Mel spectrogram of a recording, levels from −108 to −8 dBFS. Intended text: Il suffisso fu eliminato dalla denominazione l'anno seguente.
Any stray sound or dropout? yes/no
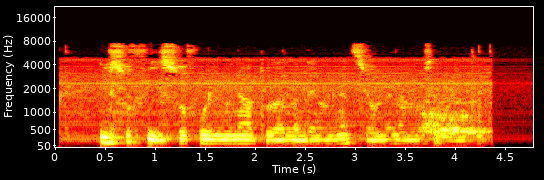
no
